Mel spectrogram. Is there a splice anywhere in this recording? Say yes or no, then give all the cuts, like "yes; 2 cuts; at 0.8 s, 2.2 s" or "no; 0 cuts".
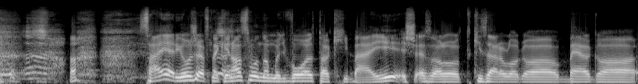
no; 0 cuts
